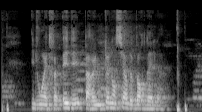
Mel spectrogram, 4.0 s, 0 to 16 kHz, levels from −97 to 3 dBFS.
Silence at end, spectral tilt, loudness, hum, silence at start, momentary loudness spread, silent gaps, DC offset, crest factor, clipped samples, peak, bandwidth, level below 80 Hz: 0 s; -7 dB/octave; -21 LUFS; none; 0.05 s; 16 LU; none; under 0.1%; 18 dB; under 0.1%; -4 dBFS; 11.5 kHz; -44 dBFS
